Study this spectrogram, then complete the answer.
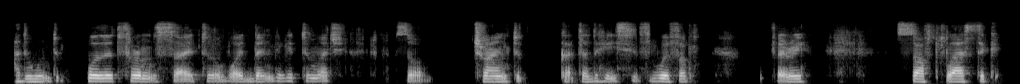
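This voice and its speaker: Mumbling, a man talks with long, frequent pauses. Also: fairly slow pace. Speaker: DIY tech hobbyist. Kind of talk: tutorial. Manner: halting.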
